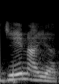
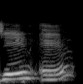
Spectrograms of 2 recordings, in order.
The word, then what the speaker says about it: Jane Eyre: Many pronounce it as Jane Eyre. It's Jane Eyre, Charlotte Bronte, Pride and Prejudice.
